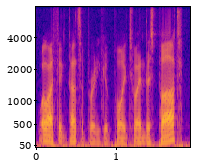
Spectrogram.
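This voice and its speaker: In a dry recording, a fairly low-pitched man with vocal fry narrates a visual novel rapid-fire. As a let's player, he reads the story aloud and rambles through casual asides.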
